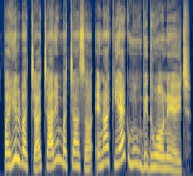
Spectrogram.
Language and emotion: Maithili, neutral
